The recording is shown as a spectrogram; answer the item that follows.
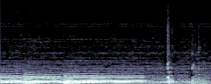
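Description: A single held musical note, wavering slightly, that stops just before the end; a lower tone pulses about four times a second beneath it during the first second.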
